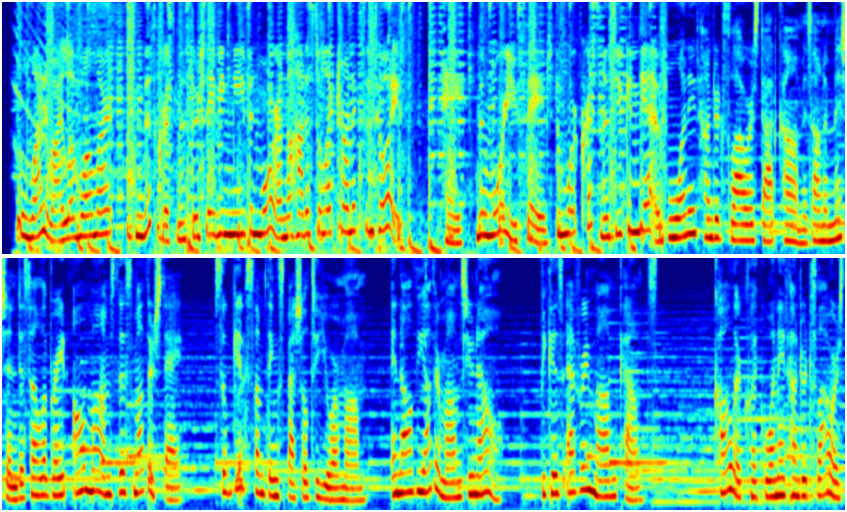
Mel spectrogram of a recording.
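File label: US commercial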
